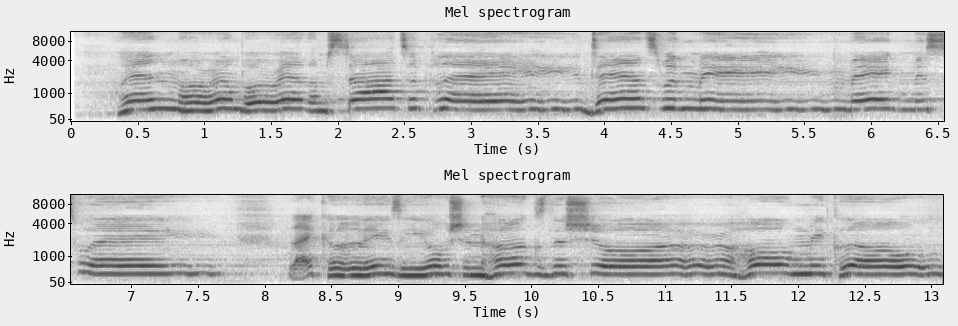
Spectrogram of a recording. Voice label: vox tweaked; reducing room sound tubbiness in a vocal track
